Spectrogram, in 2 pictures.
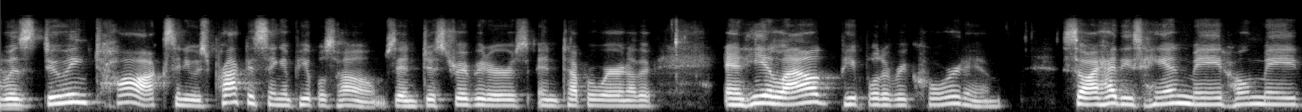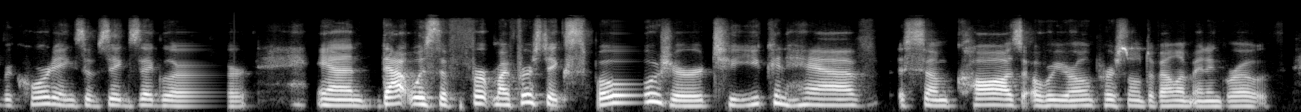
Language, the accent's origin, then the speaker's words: English; Pittsburgh, Pennsylvania, United States; now in Texas, United States; I grew up in the Pittsburgh area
